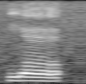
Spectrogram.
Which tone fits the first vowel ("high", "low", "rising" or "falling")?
low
